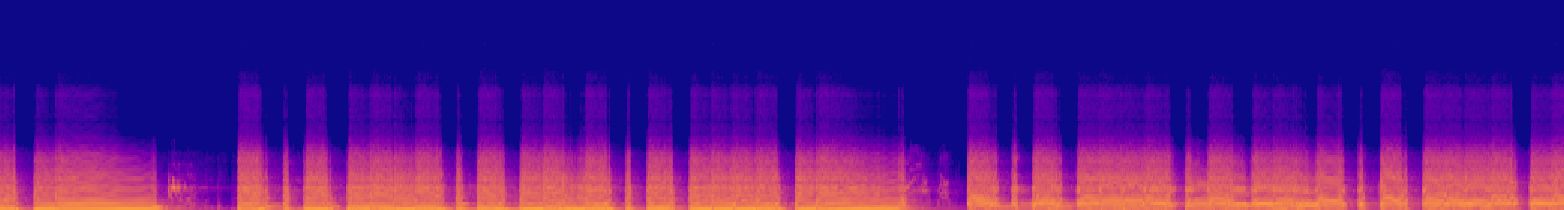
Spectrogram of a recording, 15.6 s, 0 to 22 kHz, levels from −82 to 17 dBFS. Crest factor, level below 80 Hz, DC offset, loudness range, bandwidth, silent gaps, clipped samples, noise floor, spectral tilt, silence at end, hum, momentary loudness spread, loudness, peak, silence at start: 12 dB; -42 dBFS; under 0.1%; 2 LU; 7.8 kHz; none; under 0.1%; -38 dBFS; -6 dB/octave; 0 s; none; 6 LU; -11 LUFS; 0 dBFS; 0 s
